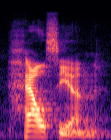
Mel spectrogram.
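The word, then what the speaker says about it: halcyon: Parquet is spelled P A R Q U E T. Hian.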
